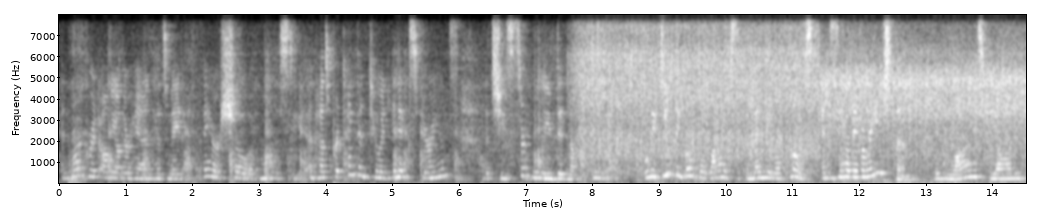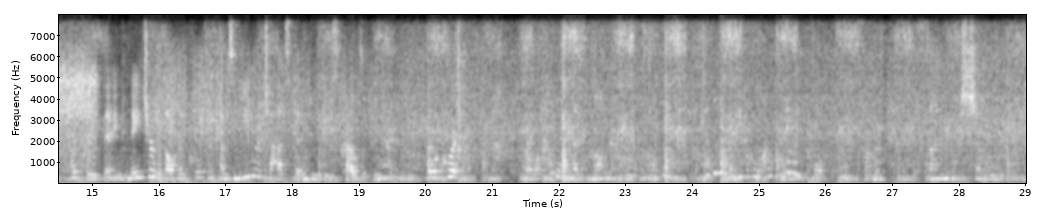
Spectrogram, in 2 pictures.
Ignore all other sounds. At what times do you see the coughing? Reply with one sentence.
You can't hear the coughing here.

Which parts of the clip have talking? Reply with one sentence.
You can hear the talking from 0.0 to 28.8 s.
